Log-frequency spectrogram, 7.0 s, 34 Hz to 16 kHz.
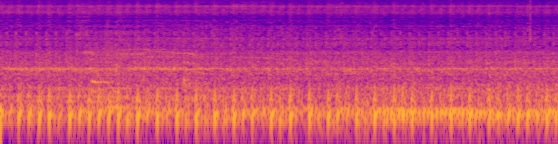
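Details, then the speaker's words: Honda XRM110 idling right after timing chain replacement with timing marks aligned; old chain was badly worn; small single now ticks over at a steady, even idle, no chain rattle or knocking, the earlier noise gone; normal idle. "So, yan, napakaganda na po ng tunog niya. Wala nang ingay dahil nung kanina."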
